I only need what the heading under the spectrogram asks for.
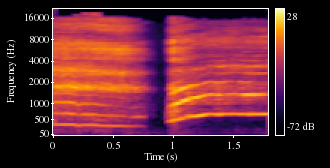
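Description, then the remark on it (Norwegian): A voice imitates a child's sharp, voiced gasp before crying: a drawn-out whiny tone, a brief silence, then a sudden rising intake of breath that holds steady, fairly loud with no other talk. “Mange sånn Stille, stille, stille, stille. stille De trekker pusten, så bare”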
